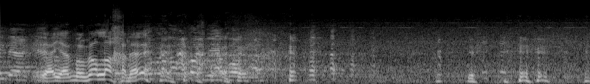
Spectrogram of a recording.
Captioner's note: speaking Dutch; replying in foreign language; loud laughter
